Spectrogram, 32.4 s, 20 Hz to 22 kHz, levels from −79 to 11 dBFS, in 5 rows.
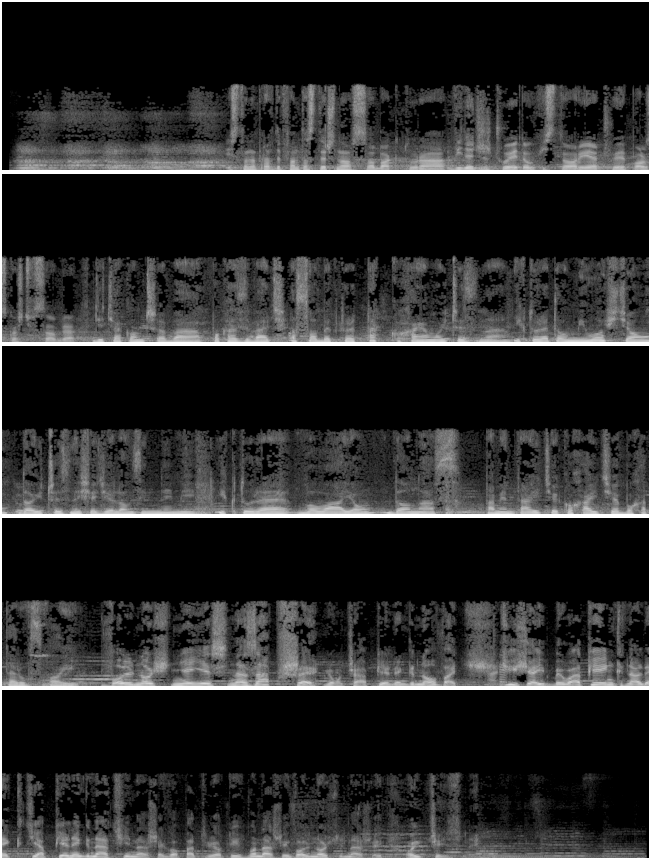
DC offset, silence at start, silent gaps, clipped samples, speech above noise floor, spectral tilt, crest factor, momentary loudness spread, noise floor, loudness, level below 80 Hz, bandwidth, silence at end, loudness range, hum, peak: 0.3%; 0.15 s; none; under 0.1%; 26 dB; -6 dB/octave; 12 dB; 11 LU; -40 dBFS; -15 LUFS; -46 dBFS; 11.5 kHz; 0.1 s; 6 LU; none; -2 dBFS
